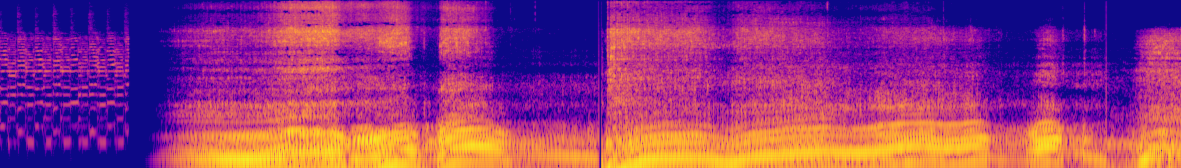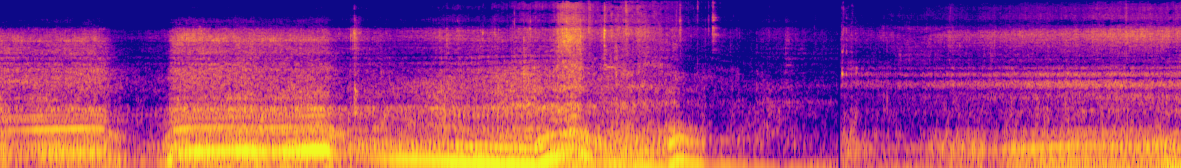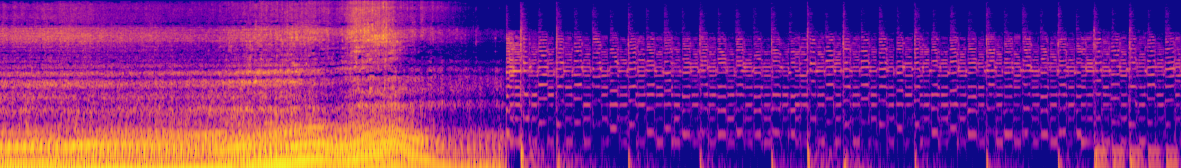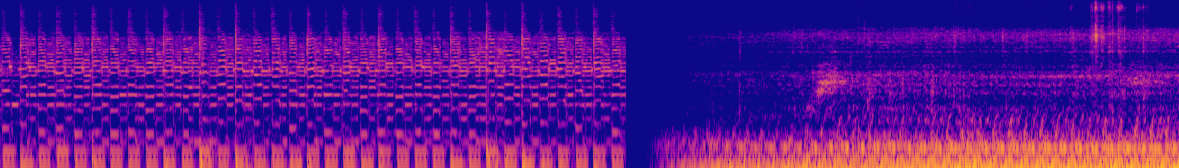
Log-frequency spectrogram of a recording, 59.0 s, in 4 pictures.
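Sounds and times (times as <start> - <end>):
car engine revving: 1.9 - 35.9.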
